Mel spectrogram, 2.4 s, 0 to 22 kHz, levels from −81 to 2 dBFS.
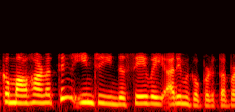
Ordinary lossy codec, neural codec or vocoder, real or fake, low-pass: none; codec, 16 kHz, 0.3 kbps, FocalCodec; fake; 3.6 kHz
